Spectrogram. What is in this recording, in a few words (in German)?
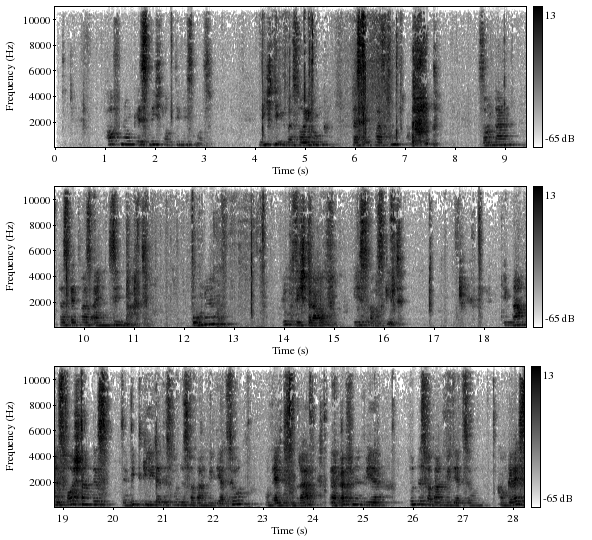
Kongressstimme Eroeffnung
